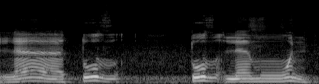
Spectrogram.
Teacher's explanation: pastikan tempat keluar huruf dha ini adalah hujung lidah kena pada bahagian gigi bahagian atas depan. Okey, hujung lidah kena pada gigi atas bahagian hadapan.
